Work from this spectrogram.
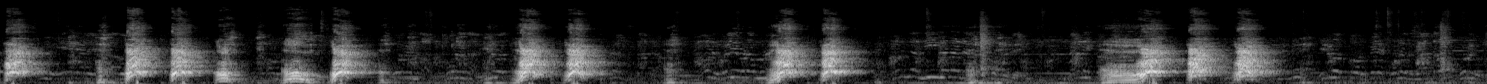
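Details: Evening barking from Labrador Retrievers Tom, Mona, Ruby and Sona: a steady run of sharp, rough barks, often in pairs or triplets, repeating about twice a second in bursts over fifteen seconds, with some voices faintly underneath.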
